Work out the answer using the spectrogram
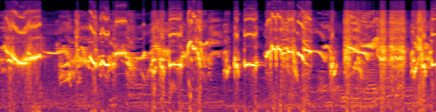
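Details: Oriental magpie-robin from Kalimantan singing vigorously in gacor style: a loud, dense run of varied whistles sliding between high and middle pitch, mixed with sharp clicks and harsh chattering notes, with short pauses.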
